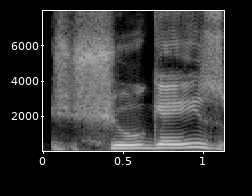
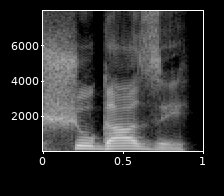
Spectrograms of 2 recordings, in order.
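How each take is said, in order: First: The word ends plainly, without an extra ee. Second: The word ends with an extra ee, like Benghazi.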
